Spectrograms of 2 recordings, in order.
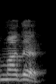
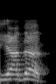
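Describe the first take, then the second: First: The word begins with an m sound. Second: The word begins with a y sound. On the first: The speaker calls it right. "not mother" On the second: The speaker calls it wrong. "you will say yadar"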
